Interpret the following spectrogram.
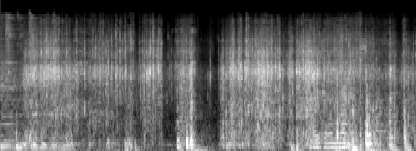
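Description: Background rock music fades out in the first second. Then clear plastic wrapping crinkles and cardboard rustles as a bagged engine part is lifted out of its box, with a few light knocks.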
